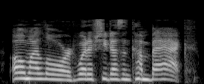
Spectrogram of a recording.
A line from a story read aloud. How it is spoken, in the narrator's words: I cried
